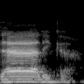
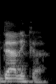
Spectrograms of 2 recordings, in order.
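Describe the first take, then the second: First: The first vowel is stretched long. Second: The first vowel is short, not stretched. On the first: The speaker calls it right. "But we're stretching this dal. We have to stretch it" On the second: The speaker calls it wrong. "So do not say ذلك"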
